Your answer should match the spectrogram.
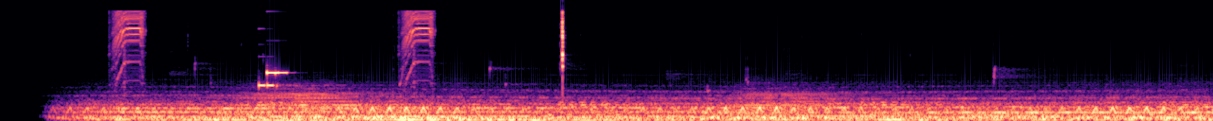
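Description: Trailer soundtrack of electronic sound design: a steady low drone with a rumbling texture, marked by two short high sweeps about one and four seconds in and a sharp click a little later.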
